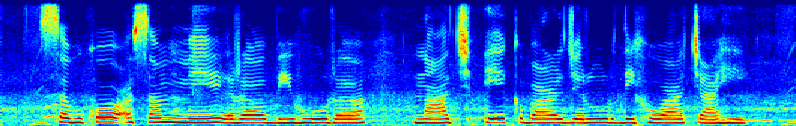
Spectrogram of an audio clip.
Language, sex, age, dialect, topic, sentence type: Magahi, female, 18-24, Northeastern/Surjapuri, agriculture, statement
